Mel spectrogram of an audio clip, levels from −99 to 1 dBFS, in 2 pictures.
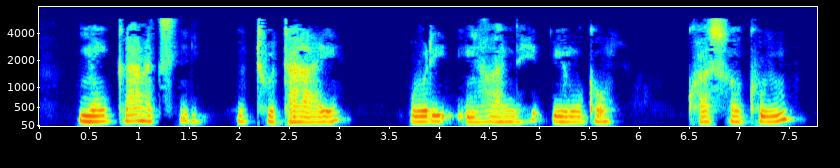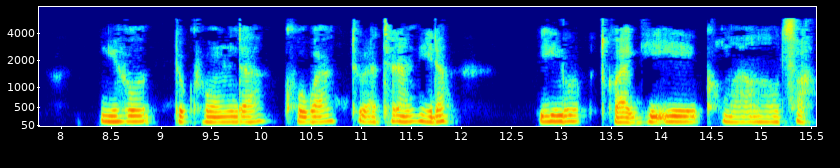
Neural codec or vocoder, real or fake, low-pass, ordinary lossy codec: codec, 24 kHz, 0.9 kbps, WavTokenizer, small release; fake; 7.2 kHz; MP3, 24 kbps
